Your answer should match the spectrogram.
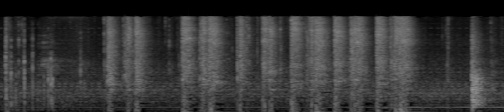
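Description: Plastic Rubik's cube layers being turned by hand: a quick run of scraping, clacking twists, about two to three a second, with sharper clicks in between, stopping about five seconds in.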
